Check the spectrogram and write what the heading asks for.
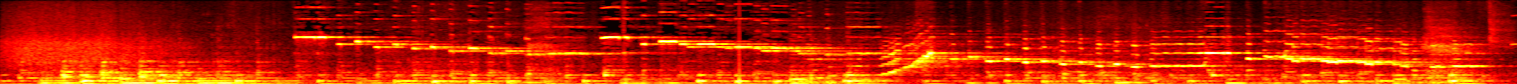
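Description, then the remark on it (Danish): A recorder (blockflute) plays bright, fast melodic runs that cascade downward in repeated phrases, with a steady lower accompaniment underneath. The playing, by Grammy-nominated recorder player Michaela Petri, is fairly loud, with no voices. “Uh, Michaela Petri, øh, Grammy-nomineret fløjtenist og en af verdens førende blokfløjtespillere.”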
